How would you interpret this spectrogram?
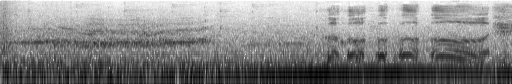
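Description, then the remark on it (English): A car engine roars loudly and steadily, its pitch slowly climbing, then tires let out several sharp, wavering squeals as the vehicle skids near the end. “I thought I'd driven some nice cars, but this one takes the proverbial cake.”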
